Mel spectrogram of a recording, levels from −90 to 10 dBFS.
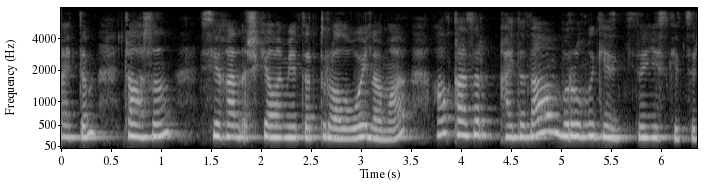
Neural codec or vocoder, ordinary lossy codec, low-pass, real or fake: none; AAC, 48 kbps; 7.2 kHz; real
